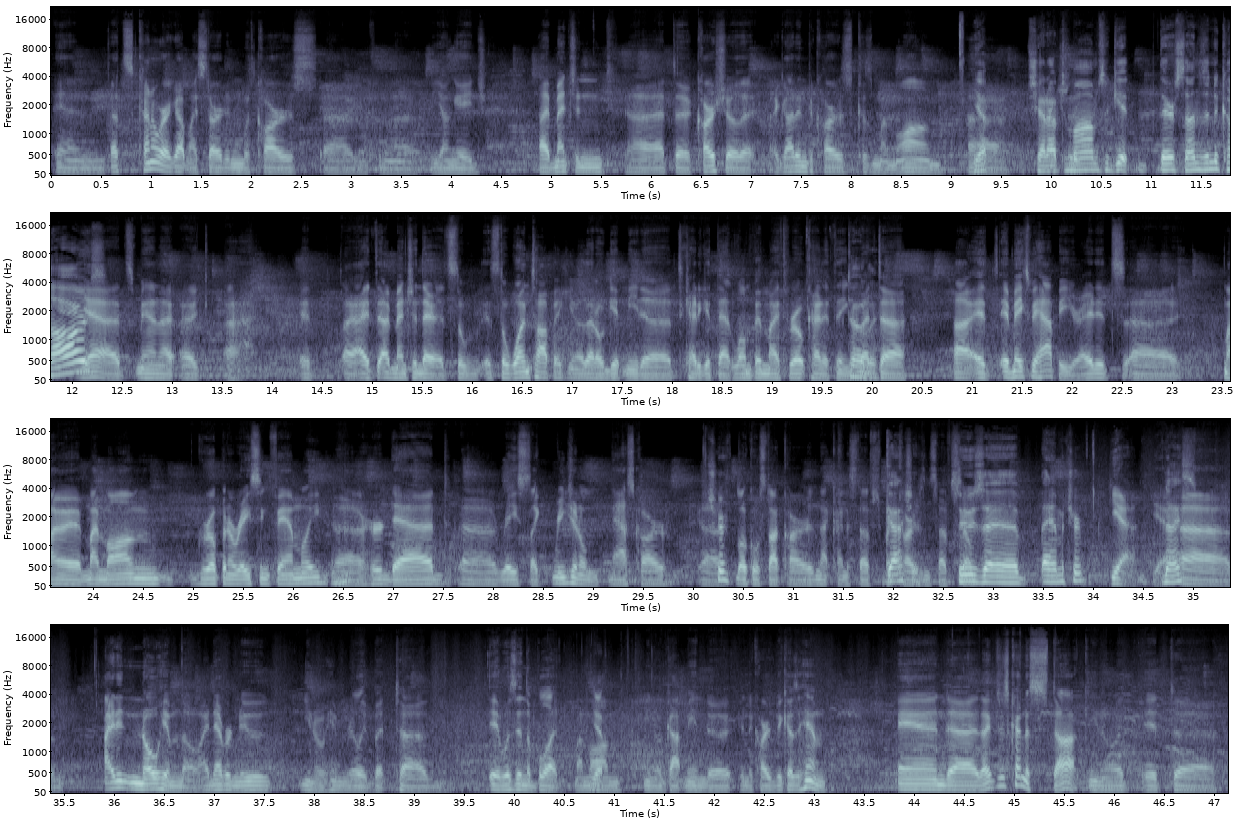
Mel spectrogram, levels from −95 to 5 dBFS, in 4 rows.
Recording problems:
chatter from many people; noticeable; throughout; 15 dB below the speech

